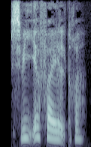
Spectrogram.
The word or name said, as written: svigerforældre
